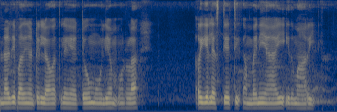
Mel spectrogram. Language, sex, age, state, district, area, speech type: Malayalam, male, 18-30, Kerala, Kollam, rural, read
